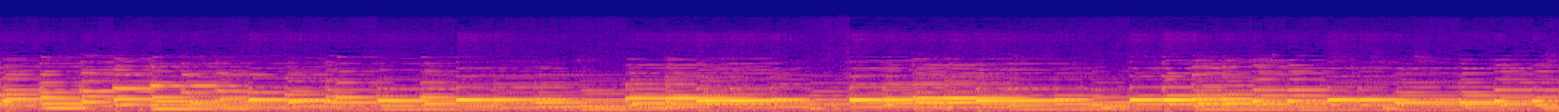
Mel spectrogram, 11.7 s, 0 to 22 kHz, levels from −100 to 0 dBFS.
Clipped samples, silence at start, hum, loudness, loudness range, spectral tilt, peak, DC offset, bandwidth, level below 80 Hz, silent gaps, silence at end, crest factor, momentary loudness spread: under 0.1%; 0 s; none; -16 LUFS; 3 LU; -11.5 dB/octave; -4 dBFS; under 0.1%; 2.8 kHz; -48 dBFS; none; 0 s; 12 dB; 7 LU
